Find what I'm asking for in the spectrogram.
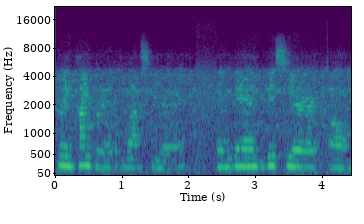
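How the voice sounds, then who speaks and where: A woman with a non-native accent speaks very slowly at a medium pitch, her voice somewhat breathy. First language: not English. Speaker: parent. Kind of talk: casual chat.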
